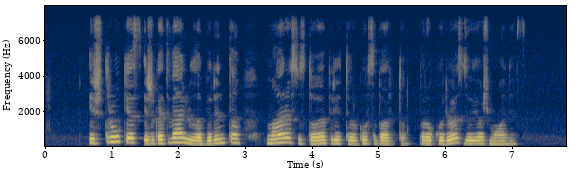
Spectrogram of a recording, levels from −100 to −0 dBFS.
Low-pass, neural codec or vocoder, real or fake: 7.2 kHz; none; real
